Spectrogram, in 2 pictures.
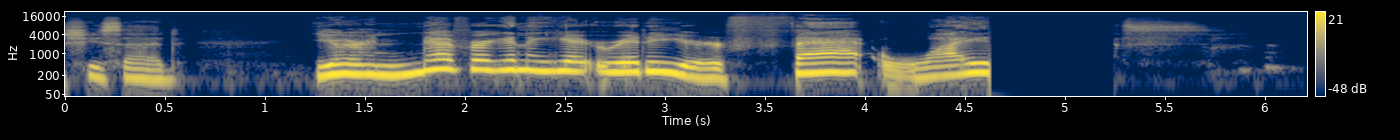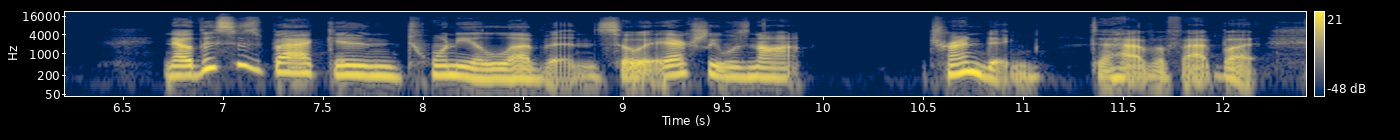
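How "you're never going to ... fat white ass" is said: high, slow mock yell. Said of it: "yelled at me as I was at a stoplight".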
